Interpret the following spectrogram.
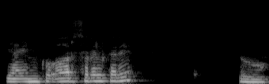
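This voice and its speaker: A man's voice: medium pitch, fairly even intonation, very slow. A man teaching a grammar lesson step by step, asking questions and answering them himself. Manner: explains step by step, asks and answers own questions. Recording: dull lo-fi sound.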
